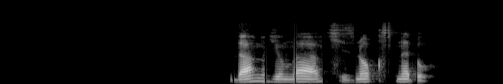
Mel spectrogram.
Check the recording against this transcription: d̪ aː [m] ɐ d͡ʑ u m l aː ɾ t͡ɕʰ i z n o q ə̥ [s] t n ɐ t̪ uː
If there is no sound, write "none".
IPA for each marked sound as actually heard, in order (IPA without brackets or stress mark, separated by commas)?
m, s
